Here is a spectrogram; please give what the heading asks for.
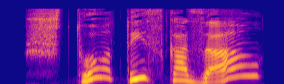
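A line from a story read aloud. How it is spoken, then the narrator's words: Menacing shout. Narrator (Russian): грозно кричит учитель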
